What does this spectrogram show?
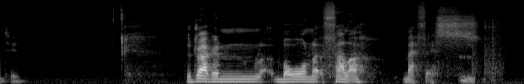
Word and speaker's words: Mephis: the dragon born fella mephis I think that's how I pronounced it last time if not that's what we're going with m e p h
